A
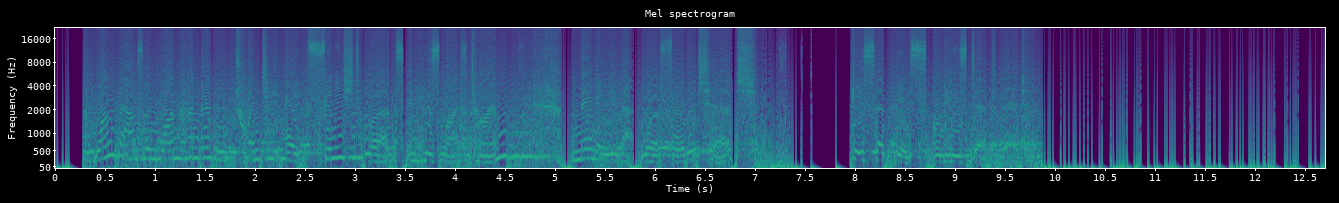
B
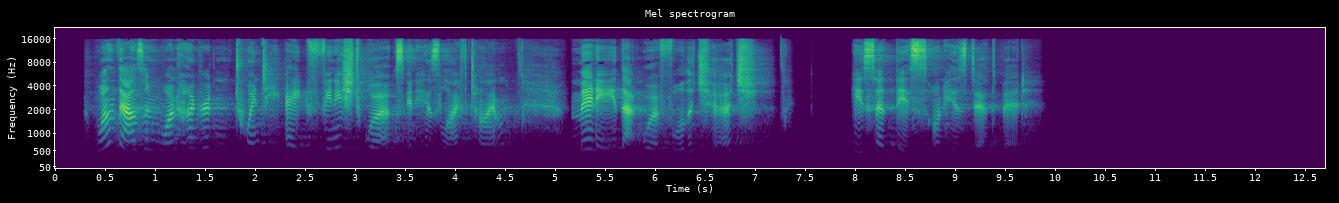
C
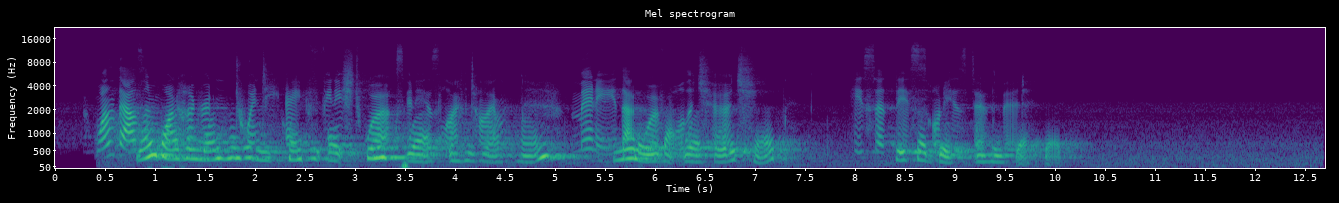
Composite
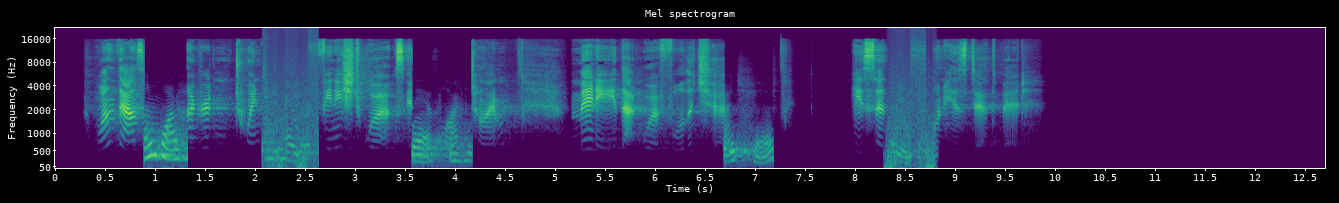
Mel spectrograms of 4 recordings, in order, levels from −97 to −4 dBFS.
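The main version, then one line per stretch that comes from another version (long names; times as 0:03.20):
B
0:00.90–0:01.33: punch in from C
0:02.08–0:02.64: punch in from A
0:03.58–0:04.18: punch in from C
0:06.70–0:07.19: punch in from C
0:08.32–0:08.81: punch in from A, crossfade 0.06 s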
